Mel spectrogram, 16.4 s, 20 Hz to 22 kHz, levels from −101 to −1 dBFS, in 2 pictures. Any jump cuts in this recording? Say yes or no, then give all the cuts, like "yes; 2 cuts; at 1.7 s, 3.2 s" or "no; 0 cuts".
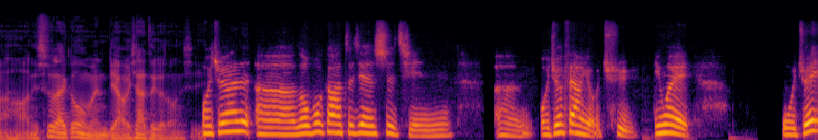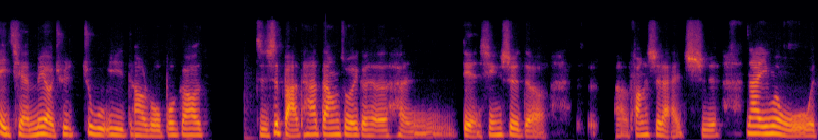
no; 0 cuts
